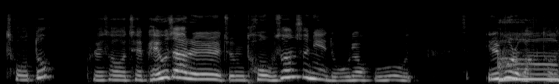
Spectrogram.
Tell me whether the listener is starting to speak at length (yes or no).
yes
